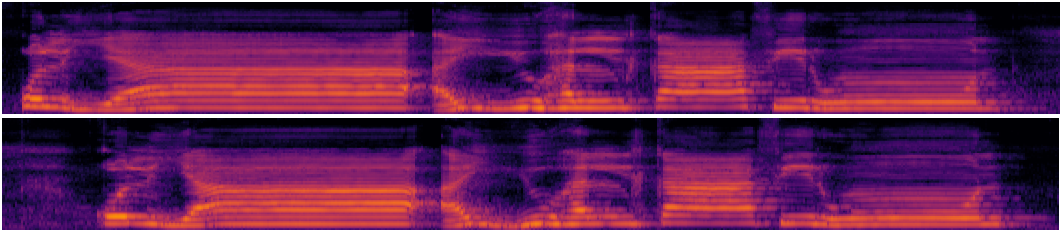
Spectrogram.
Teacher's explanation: کاف کے اوپر کھڑا زبر ہے، اس کو ایک الف کی مقدار میں لمبا کر کے پڑھیں گے، ٹھیک ہے۔ فا کے نیچے زیر ہے، واو پہ جزم ہے، واو سے پہلے رو پہ پیش ہے، یہ واو مدہ ہے، اور اس کو ایک الف کی مقدار میں کھینچ کر یعنی لمبا کر کے پڑھنا ہے۔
